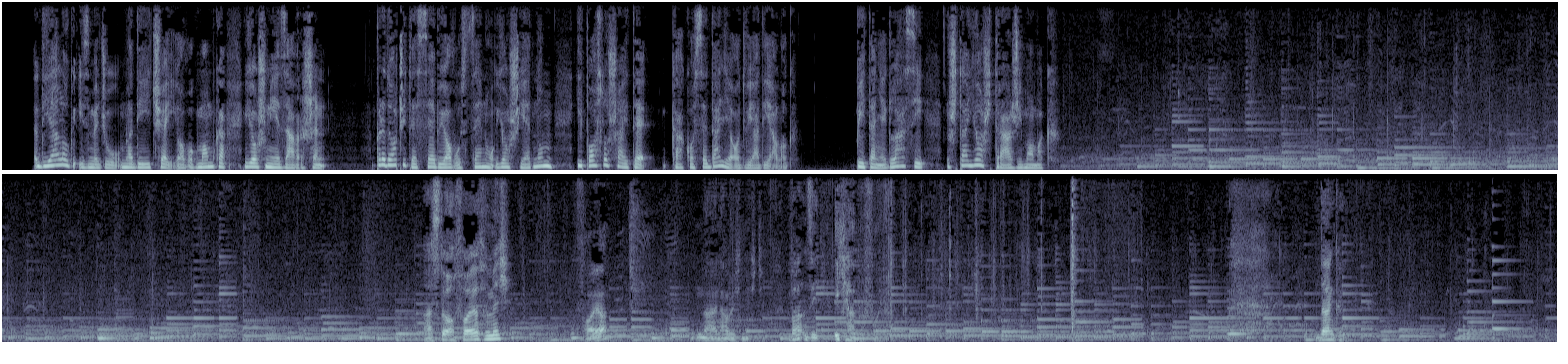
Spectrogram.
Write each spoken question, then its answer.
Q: šta još traži momak?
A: Ako hoće da zapali, treba mu osim cigarete i upaljač ili šibica.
